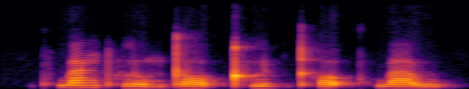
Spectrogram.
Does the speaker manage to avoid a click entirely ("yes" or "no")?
yes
